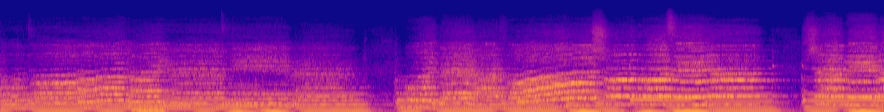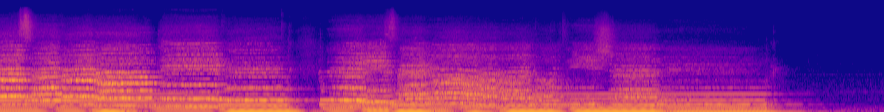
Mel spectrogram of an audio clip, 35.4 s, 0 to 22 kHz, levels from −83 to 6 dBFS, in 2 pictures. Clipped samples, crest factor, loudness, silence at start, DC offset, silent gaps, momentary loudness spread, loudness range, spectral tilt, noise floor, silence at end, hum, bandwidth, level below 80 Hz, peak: under 0.1%; 16 dB; -20 LUFS; 0 s; under 0.1%; none; 8 LU; 7 LU; -7.5 dB/octave; -54 dBFS; 1.65 s; none; 11.5 kHz; -24 dBFS; -4 dBFS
